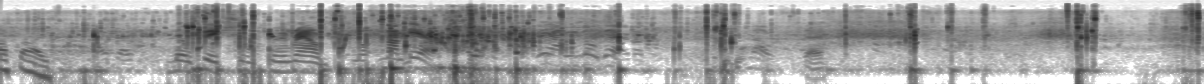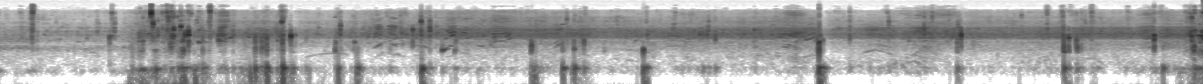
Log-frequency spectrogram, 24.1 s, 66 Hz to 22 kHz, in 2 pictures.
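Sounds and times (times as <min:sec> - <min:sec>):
seawater sloshing and splashing: 0:00.0 - 0:24.0.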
